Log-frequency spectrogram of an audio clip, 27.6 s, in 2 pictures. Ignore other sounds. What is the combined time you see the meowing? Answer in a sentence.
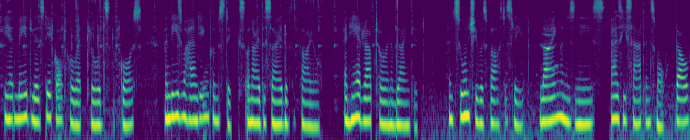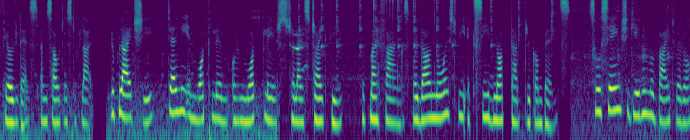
The meowing can be heard for 2 seconds in total.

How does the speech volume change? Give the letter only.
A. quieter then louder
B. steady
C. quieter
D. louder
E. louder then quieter
B.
